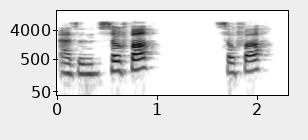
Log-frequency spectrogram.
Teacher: Make our tongue more in the center for things like as in bird, the schwa sound, as in sofa, sofa.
